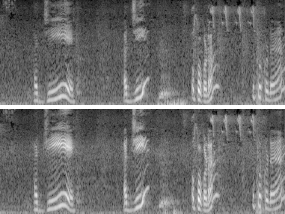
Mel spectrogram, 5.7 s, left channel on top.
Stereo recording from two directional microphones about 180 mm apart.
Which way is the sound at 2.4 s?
Centre (ahead or behind).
